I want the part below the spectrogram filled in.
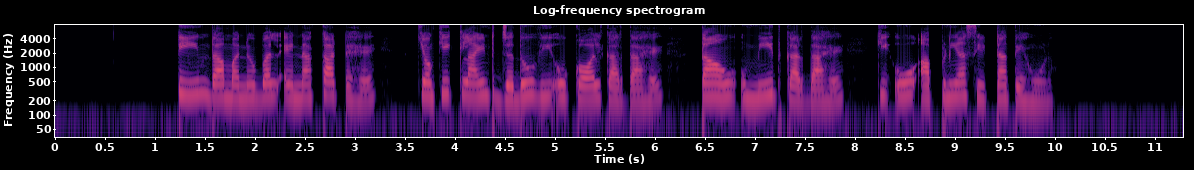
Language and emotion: Punjabi, sad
